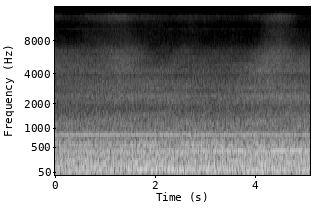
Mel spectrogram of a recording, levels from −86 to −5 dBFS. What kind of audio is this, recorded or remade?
remade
